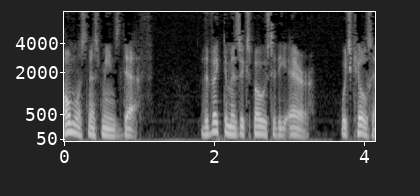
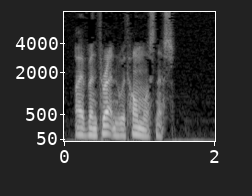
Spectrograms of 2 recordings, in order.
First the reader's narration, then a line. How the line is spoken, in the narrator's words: said Kuno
